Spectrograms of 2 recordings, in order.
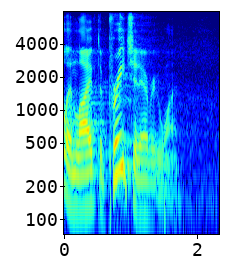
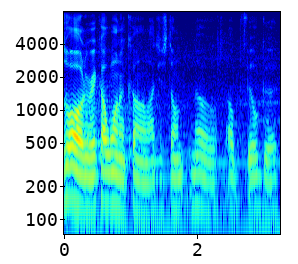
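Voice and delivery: frail grandmother; 4 semitones lower, 6 dB quieter than usual. Retold or imitated. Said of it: "She goes".

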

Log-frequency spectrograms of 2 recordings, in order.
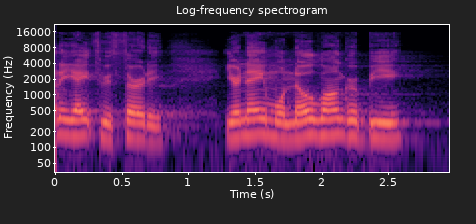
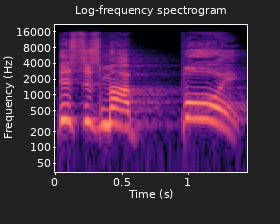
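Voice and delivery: high, drawn-out delighted claim; proud exclamation; 9 semitones higher than usual. Acted. God looking at Jacob, high-pitched proud exclamation. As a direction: crow with pride, stretching it out. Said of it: "God looks at Jacob and is like".

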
